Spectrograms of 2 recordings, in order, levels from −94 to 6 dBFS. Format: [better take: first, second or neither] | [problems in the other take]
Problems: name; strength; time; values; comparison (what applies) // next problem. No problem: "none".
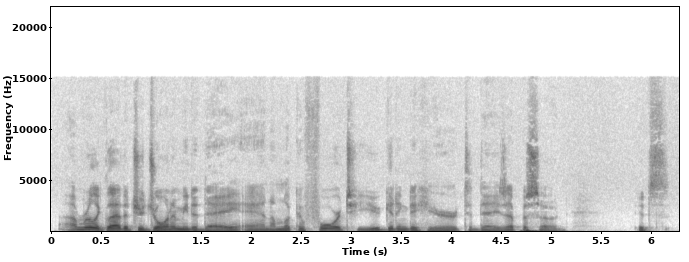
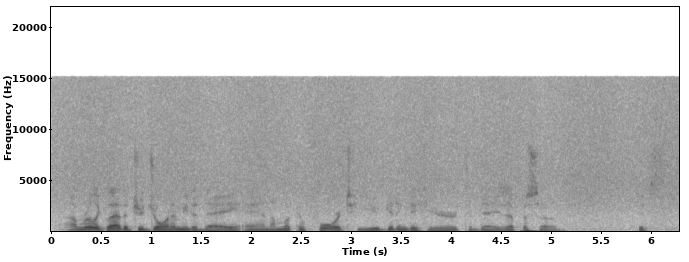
first | hiss; loud; throughout; 4 dB below the speech; faint in the first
